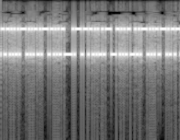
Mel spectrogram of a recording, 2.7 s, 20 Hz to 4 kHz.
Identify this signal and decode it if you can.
RTTY, about 45.45 baud. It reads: RESERVE FORCES
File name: fsk850 / usnavy5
